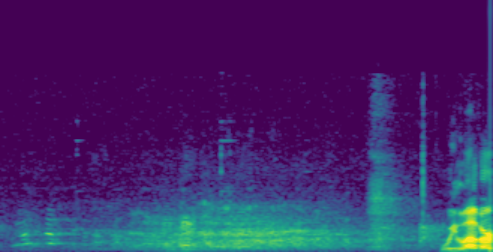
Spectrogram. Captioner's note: laughter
